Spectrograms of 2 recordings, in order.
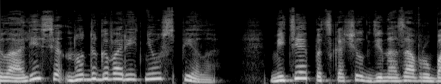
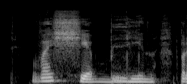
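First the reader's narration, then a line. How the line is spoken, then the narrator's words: Hoarse wheeze. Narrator (Russian): просипел Митяй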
